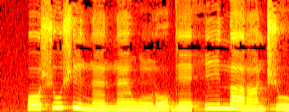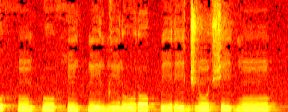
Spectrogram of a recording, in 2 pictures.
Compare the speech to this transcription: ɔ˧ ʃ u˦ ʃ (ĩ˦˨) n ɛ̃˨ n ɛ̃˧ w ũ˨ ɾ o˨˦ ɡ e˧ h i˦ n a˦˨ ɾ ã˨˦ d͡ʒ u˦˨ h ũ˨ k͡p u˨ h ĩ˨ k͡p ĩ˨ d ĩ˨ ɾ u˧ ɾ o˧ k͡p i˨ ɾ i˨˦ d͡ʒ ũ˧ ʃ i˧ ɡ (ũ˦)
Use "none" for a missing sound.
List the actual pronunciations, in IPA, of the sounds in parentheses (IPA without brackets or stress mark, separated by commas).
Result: ĩ˦˨, ũ˦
